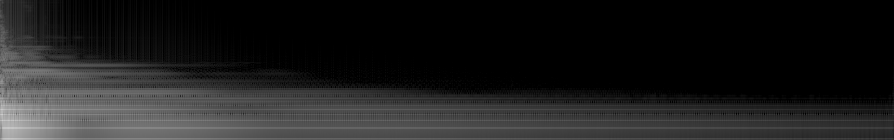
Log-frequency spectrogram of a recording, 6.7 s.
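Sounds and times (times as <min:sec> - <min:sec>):
upright acoustic bass A note: 0:00.0 - 0:03.7.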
